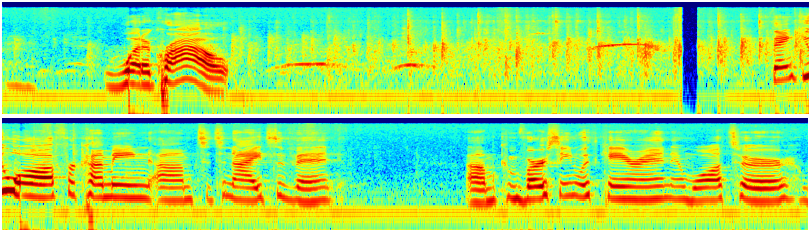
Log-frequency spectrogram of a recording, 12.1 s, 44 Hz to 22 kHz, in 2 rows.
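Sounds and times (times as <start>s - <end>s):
audience applauding: 1.4s - 6.0s.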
